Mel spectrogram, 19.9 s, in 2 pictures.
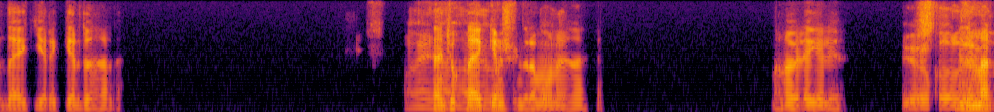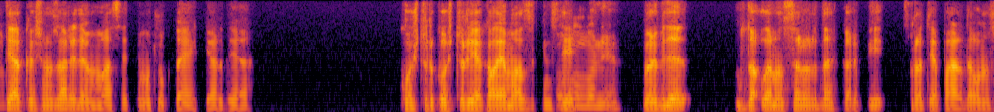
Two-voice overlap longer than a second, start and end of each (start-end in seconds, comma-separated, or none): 4.3-5.7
